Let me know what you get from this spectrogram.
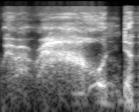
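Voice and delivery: long, forceful whispered yell; whispered shout. Real, not acted. Streamer celebrating while the kids sleep, whisper-shouting. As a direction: scream it in a whisper, drawn out. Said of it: "He's doing the loud silence".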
